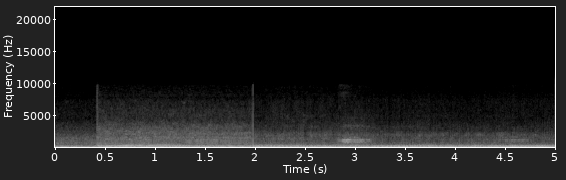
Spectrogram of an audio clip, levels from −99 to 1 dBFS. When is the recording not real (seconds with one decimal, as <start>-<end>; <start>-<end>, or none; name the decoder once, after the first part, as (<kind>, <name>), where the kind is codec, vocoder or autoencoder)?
2.6-4.3 (vocoder, Vocos)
